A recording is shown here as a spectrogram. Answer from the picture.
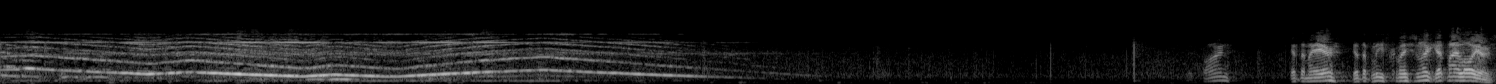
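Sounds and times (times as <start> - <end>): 
prison escape alarm siren rising and falling: 0.0 - 8.2
speech: 13.0 - 14.9.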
